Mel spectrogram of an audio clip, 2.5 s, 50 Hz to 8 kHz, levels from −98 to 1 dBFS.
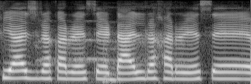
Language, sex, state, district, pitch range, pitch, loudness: Bengali, female, Assam, Hailakandi, 230-245 Hz, 235 Hz, -15 LUFS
